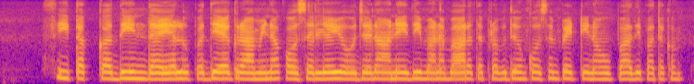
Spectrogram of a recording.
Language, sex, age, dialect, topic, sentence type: Telugu, female, 41-45, Telangana, banking, statement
